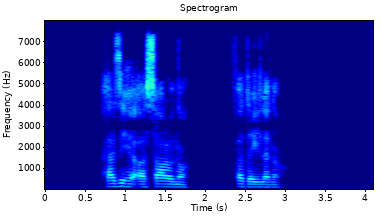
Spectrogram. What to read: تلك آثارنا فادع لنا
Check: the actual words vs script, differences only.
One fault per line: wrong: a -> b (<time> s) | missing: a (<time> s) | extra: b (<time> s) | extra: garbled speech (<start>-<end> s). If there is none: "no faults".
wrong: تلك -> هذه (0.8 s)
